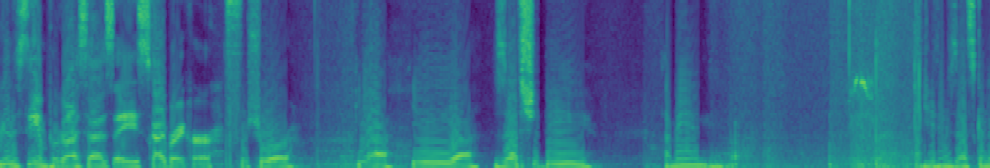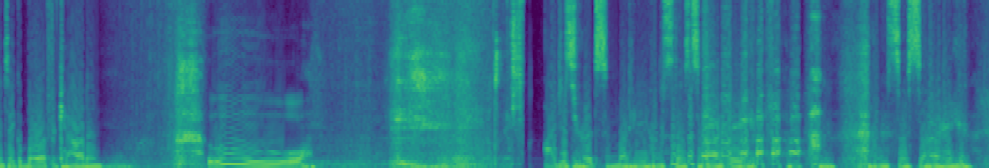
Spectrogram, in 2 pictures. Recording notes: We're Live from Dragonsteel 2023. Please forgive the audio quality if possible.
